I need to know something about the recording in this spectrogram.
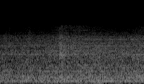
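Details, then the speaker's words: Jayco Jay Flight 33RBTS travel trailer slide-out retracting: a short, even grinding whir at full retraction. This is normal, the slide mechanism stopping itself from going further. "how'd you hear that little grinding noise because it's actually not a grinding noise it's the slide mechanism telling itself not to go any further"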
